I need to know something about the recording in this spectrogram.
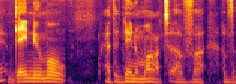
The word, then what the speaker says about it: denouement: Denouement.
